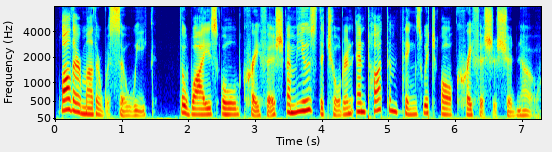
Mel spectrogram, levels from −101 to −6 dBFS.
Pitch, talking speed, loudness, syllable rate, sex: 150 Hz, 180 wpm, -20 LUFS, 4.5 syllables/s, female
